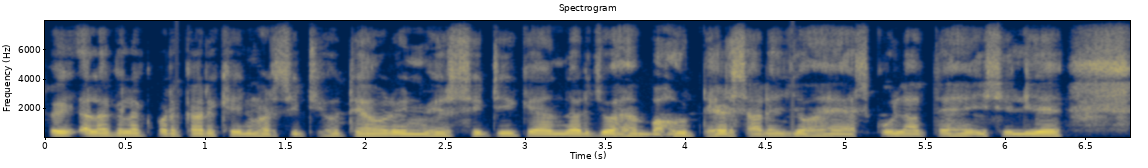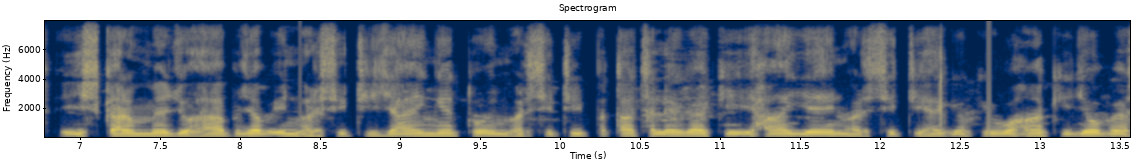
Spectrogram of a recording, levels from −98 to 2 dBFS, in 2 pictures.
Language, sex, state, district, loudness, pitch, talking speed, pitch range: Hindi, male, Bihar, Begusarai, -18 LUFS, 125 Hz, 195 wpm, 120-130 Hz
